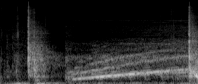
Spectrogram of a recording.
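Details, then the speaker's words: Ego electric mower, 4 years old, with an intermittent no-blade fault, after soldering the wiring and checking the safety switch: the blade motor spins up with a smooth, steadily climbing whine, no grinding or stutter, and turns in different positions; normal blade motor run. "moment of truth does the blade turn yay i'll try a different position blade work yep gonna hang all the way down"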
